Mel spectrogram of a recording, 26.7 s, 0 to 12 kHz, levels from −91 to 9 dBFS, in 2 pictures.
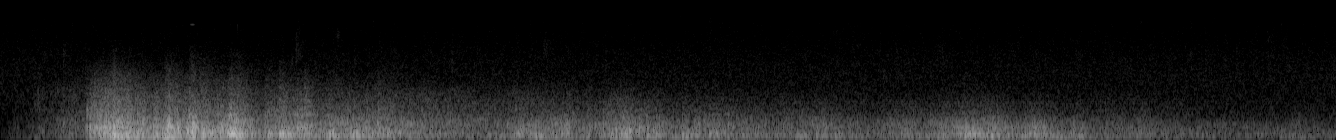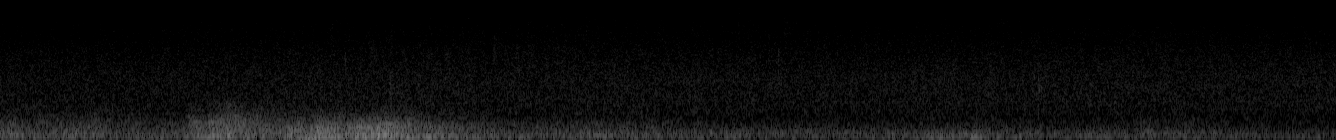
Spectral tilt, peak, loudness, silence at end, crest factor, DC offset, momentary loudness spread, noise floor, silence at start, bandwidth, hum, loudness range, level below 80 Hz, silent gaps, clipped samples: -9.5 dB/octave; -16 dBFS; -39 LUFS; 3.55 s; 24 dB; under 0.1%; 29 LU; -69 dBFS; 0.4 s; 9 kHz; none; 27 LU; -48 dBFS; none; under 0.1%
